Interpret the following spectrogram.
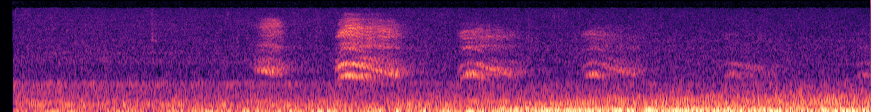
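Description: A crow cawing: a string of short caws with a falling pitch, starting just over a second in, each fainter than the one before, over a low drone that swells.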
